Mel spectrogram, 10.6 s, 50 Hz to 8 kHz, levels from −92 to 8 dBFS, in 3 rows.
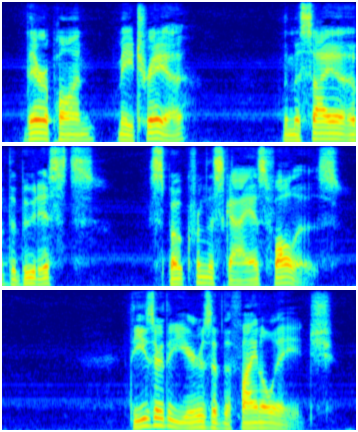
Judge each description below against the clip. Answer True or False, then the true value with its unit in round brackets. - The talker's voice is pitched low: True (115 Hz)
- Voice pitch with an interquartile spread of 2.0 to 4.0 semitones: True (2.9 semitones)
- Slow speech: True (120 wpm)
